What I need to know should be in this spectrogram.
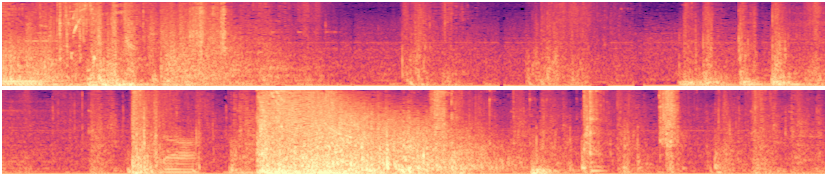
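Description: Building pieces clatter into place rapidly.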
